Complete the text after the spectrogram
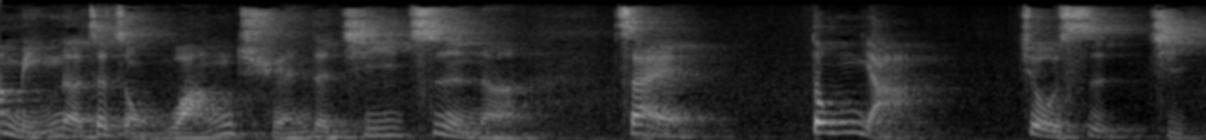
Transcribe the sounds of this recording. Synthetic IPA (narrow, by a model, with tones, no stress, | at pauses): mi˧˥ŋlə˧ʈ͡ʂɤ˥˩ʈ͡ʂʊ˨˩ŋwɑ˧˥ŋt͡ɕʰɥɛ˧˥nd̪ə˧t͡ɕi˥ʈ͡ʂɻ̩˥˩nə˩t͡sa˥˩ɪ | t̪ʊ˥ŋja̰˨˩˦ | t͡ɕjo˥˧ʊʂɻ̩˥˩t͡ɕi˨˩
